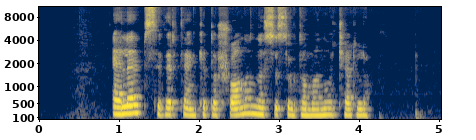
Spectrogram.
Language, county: Lithuanian, Utena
